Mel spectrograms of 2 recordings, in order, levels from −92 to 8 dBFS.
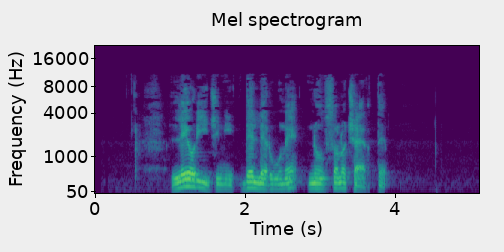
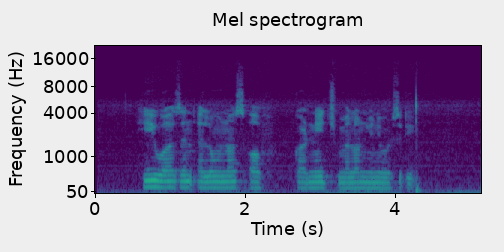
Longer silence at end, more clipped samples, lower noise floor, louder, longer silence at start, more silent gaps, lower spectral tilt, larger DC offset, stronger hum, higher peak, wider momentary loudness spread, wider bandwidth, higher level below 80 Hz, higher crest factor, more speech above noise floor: first, 1.25 s vs 0 s; neither; first, -76 dBFS vs -65 dBFS; first, -24 LUFS vs -41 LUFS; first, 1 s vs 0.25 s; neither; about the same, -6 dB/octave vs -5 dB/octave; neither; neither; first, -6 dBFS vs -20 dBFS; first, 15 LU vs 9 LU; second, 11 kHz vs 15.5 kHz; about the same, -66 dBFS vs -62 dBFS; about the same, 20 dB vs 22 dB; first, 53 dB vs 24 dB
